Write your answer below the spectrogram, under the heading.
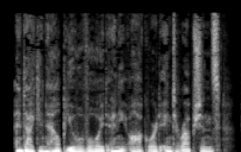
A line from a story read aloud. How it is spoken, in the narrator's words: whispers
